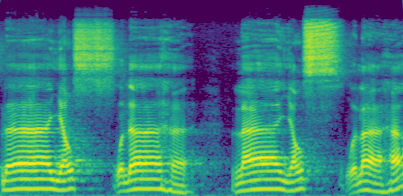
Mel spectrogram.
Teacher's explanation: Yas itu sin, yas tebalkan begitu, dengan pangkal lidahnya dinaikkan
